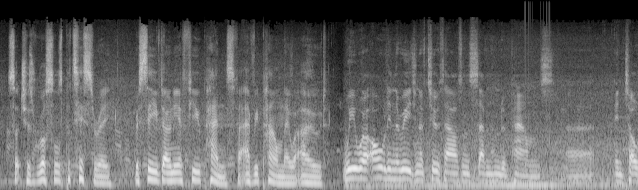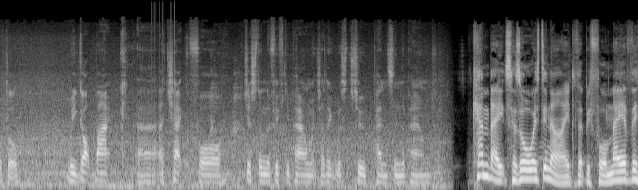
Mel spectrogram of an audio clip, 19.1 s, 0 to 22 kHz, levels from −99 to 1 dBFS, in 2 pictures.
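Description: At 7.87 s a burst of processor overload crackle starts and runs to 8.25 s. A second burst follows from 11.84 s to 12.18 s, and it sounds denser. The processor misses its buffer deadlines over and over. Each miss drops in a tiny hard-edged gap of silence. The gaps are very short, which fits buffers of about 3 ms. Together they make a gritty tearing over the sound. The tearing stops as soon as the load passes.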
